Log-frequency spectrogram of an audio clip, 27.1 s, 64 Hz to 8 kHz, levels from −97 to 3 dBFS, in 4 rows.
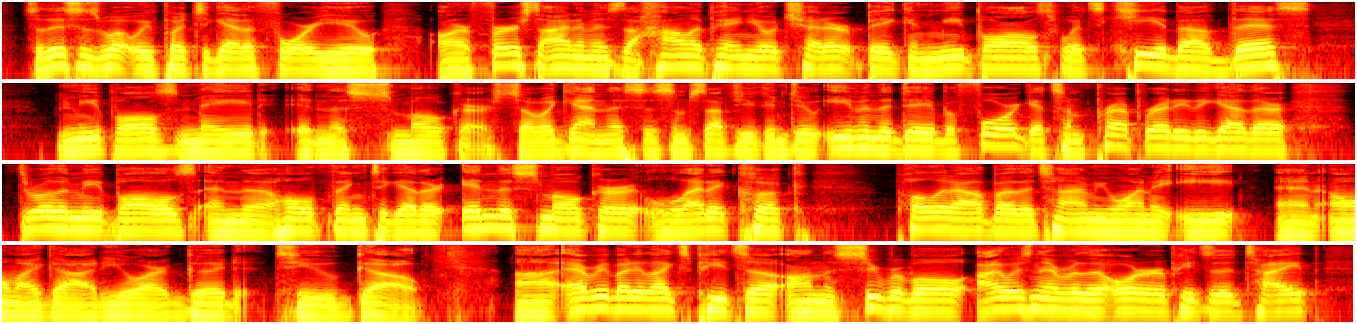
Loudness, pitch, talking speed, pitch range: -16 LUFS, 120 Hz, 210 wpm, 110-135 Hz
